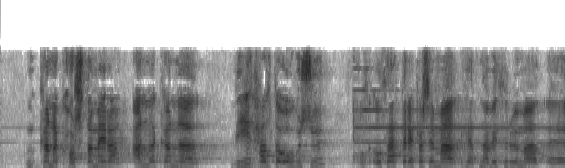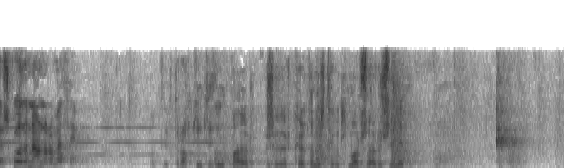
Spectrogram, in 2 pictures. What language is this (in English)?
Icelandic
